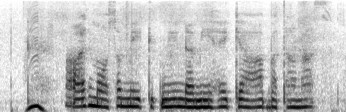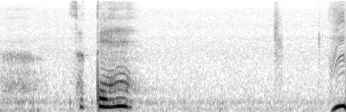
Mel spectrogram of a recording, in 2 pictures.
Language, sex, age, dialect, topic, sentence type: Hindi, female, 18-24, Garhwali, agriculture, question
